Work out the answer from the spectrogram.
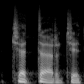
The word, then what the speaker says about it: Četrtič: Si O pronun- americani si come pronuncia me? Cetartic. Cetarčić.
